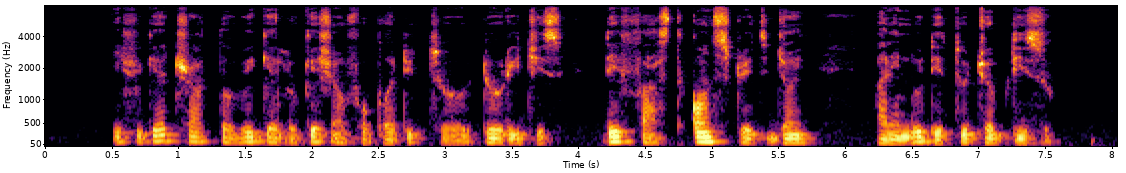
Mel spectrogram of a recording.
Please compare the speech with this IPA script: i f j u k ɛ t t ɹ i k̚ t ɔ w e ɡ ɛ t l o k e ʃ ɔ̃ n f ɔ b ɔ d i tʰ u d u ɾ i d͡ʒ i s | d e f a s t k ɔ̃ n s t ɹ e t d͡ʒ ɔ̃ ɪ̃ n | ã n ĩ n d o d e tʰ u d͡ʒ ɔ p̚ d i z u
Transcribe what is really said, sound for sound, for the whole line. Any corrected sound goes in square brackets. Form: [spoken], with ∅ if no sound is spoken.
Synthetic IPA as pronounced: i f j u [ɡ] ɛ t t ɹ [a] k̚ t ɔ w e ɡ ɛ t l o k e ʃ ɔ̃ n f ɔ b ɔ d i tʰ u d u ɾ i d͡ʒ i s | d e f a s t k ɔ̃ n s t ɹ e t d͡ʒ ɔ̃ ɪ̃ n | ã n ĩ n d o d e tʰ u d͡ʒ ɔ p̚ d i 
